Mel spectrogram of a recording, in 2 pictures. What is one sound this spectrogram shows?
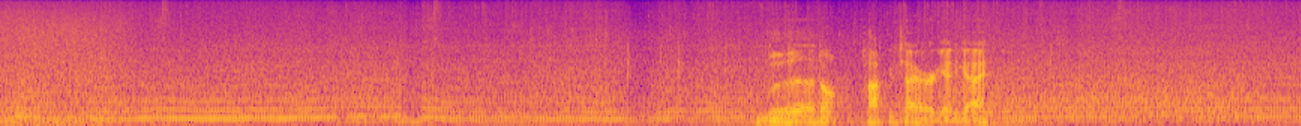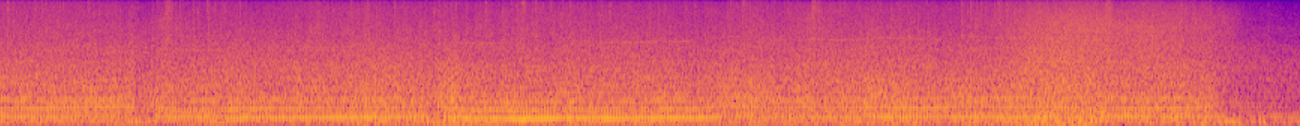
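A rally car engine revs and drones steadily, shifting up and down through gears.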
